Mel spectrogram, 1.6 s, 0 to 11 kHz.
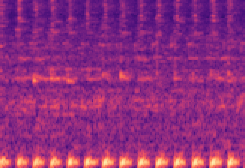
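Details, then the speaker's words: Yamaha Soul GT 125 / Mio M3 scooter after installing a steel-lined cylinder block: steady even putting at about eight pulses a second with no knocks or rattles, no exhaust smoke. Smooth, healthy idle. "sudah tidak ngabul ya. Tidak ada pengabulan di knalpot, dan hasilnya sudah cukup sangat baik sekali."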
